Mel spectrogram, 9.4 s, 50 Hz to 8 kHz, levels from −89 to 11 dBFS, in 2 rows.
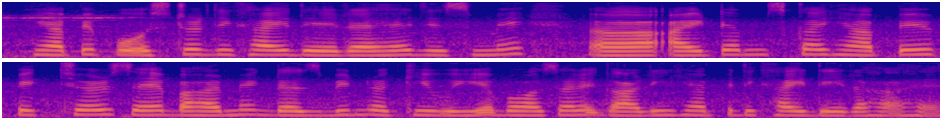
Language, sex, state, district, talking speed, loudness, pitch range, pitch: Hindi, female, Andhra Pradesh, Srikakulam, 180 wpm, -27 LUFS, 215-240 Hz, 225 Hz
